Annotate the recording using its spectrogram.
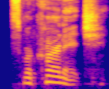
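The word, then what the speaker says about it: Smerconish: Smirkovich is how you say his name.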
